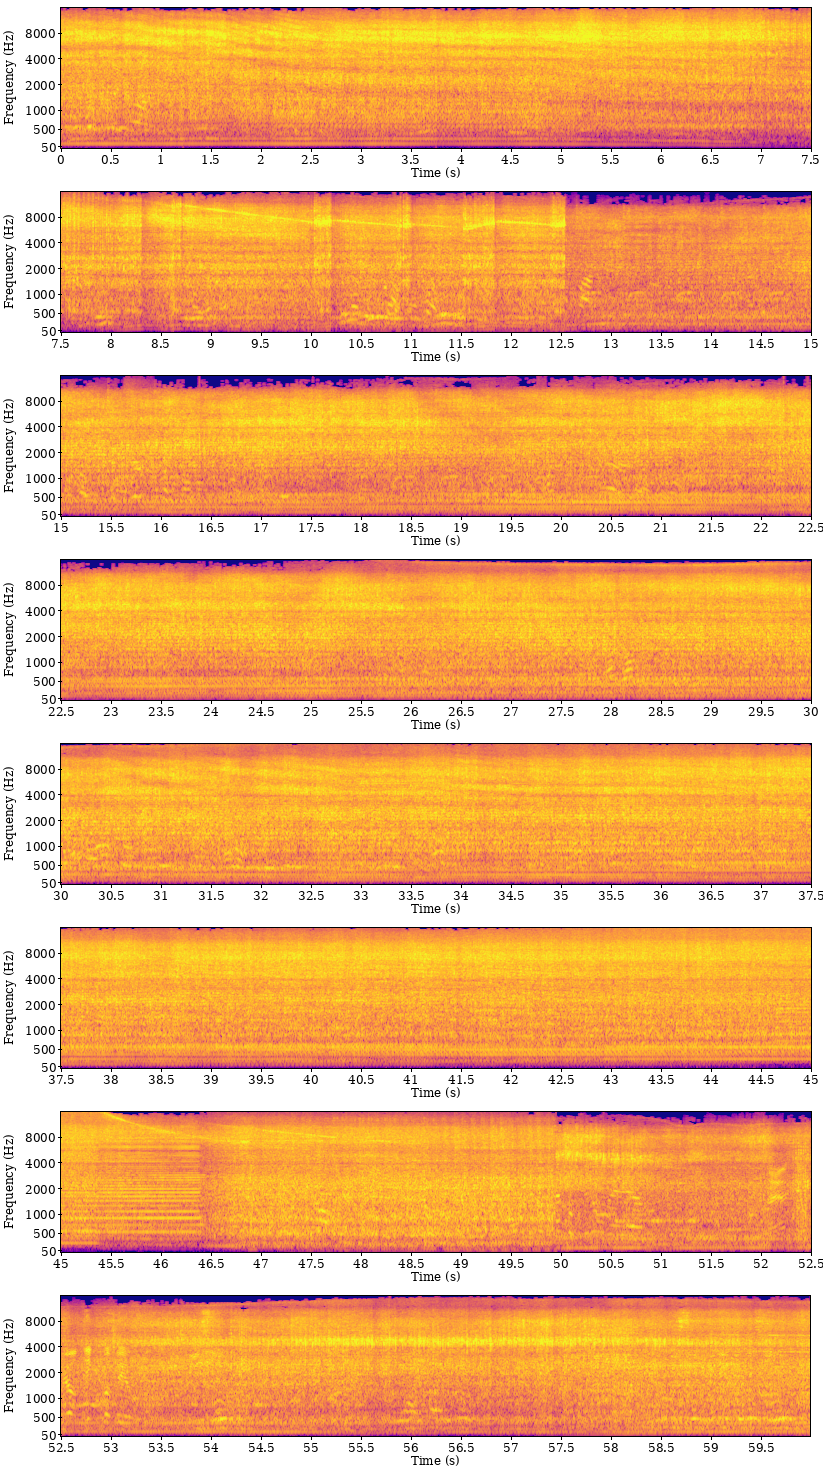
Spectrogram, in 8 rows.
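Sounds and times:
second tractor engine under load: 0:00.0 - 0:59.9
tractor diesel engine droning: 0:00.0 - 0:59.9.

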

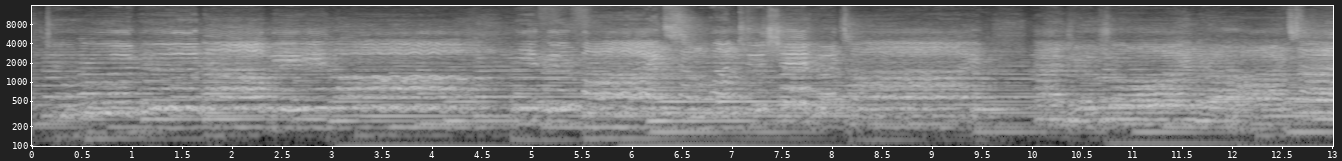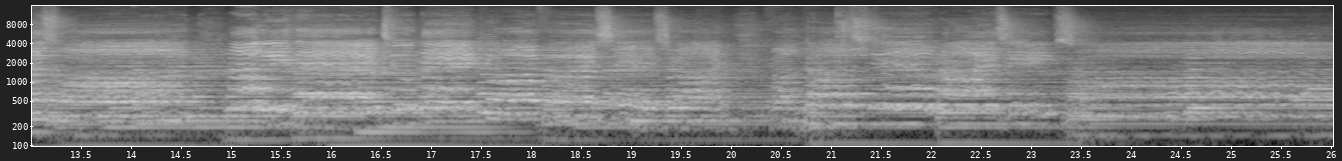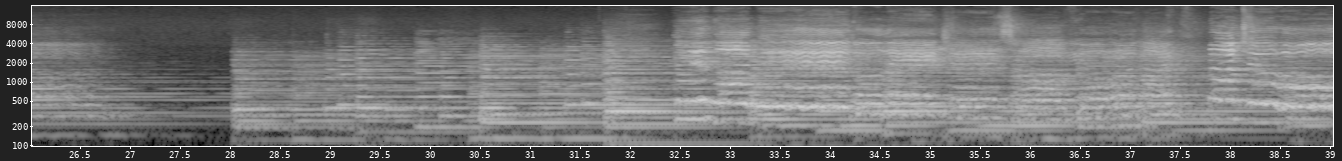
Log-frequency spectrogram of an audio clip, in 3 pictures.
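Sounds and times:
mixed choir singing in parts: 0:00.0 - 0:27.4, 0:31.7 - 0:39.0.

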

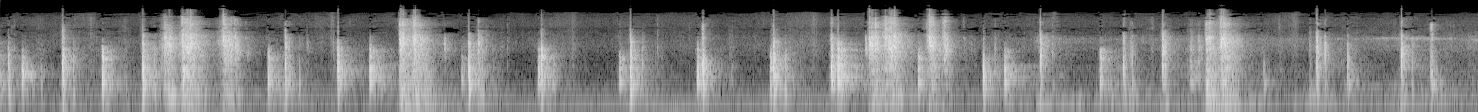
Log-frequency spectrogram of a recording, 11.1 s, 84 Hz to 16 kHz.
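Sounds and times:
sharp footsteps: 0:00.0 - 0:11.0.

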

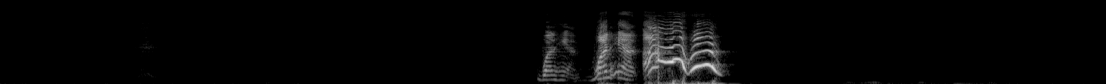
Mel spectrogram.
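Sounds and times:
person exclaiming oh: 0:06.4 - 0:07.2.

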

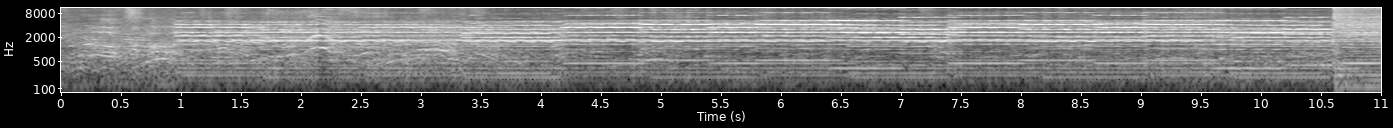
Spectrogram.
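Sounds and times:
electric organ playing: 0:00.7 - 0:11.0.

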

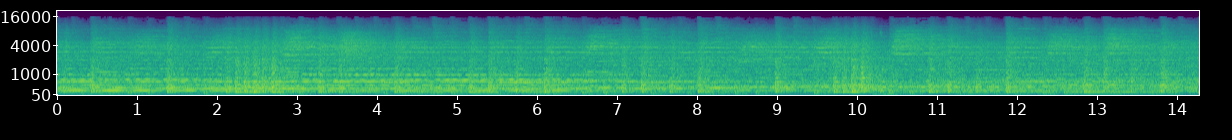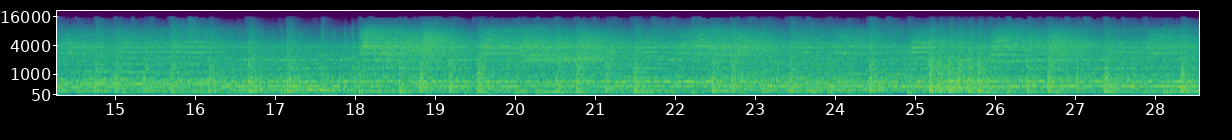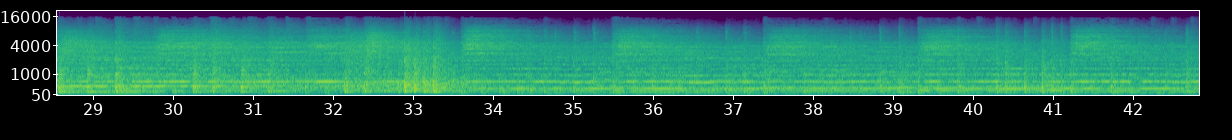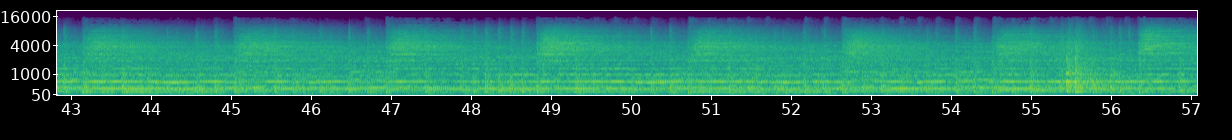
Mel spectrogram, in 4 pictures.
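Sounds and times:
rock band playing: 0:00.0 - 0:57.0.

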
